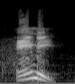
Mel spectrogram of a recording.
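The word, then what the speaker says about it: Aimee: Emmy, am I pronouncing your name correctly? – Yeah, sure, Amy. – Amy. – I know, it's spelled the French way, but I'm not French, so it's kind of...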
